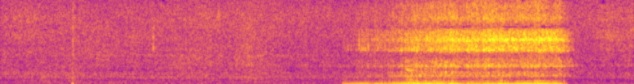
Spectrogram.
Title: Dog snores like human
